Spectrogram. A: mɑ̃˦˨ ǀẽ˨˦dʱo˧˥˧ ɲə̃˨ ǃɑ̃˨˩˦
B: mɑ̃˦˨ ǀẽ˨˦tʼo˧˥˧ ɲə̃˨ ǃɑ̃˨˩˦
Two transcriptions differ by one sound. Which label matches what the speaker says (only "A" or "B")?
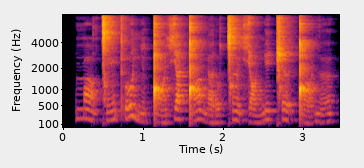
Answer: B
